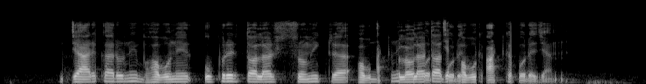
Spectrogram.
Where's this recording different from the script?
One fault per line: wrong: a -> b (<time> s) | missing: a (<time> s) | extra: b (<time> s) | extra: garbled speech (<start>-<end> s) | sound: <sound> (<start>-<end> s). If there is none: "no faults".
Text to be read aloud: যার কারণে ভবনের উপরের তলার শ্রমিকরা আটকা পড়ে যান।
sound: dropout (0.6-0.7 s)
extra: garbled speech (3.6-4.8 s)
